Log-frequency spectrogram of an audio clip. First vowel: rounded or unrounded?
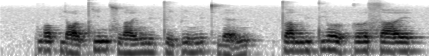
rounded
